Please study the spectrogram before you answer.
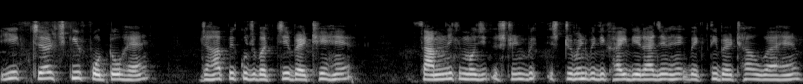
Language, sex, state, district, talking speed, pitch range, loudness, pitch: Hindi, female, Uttar Pradesh, Hamirpur, 195 wpm, 230-255 Hz, -18 LUFS, 240 Hz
